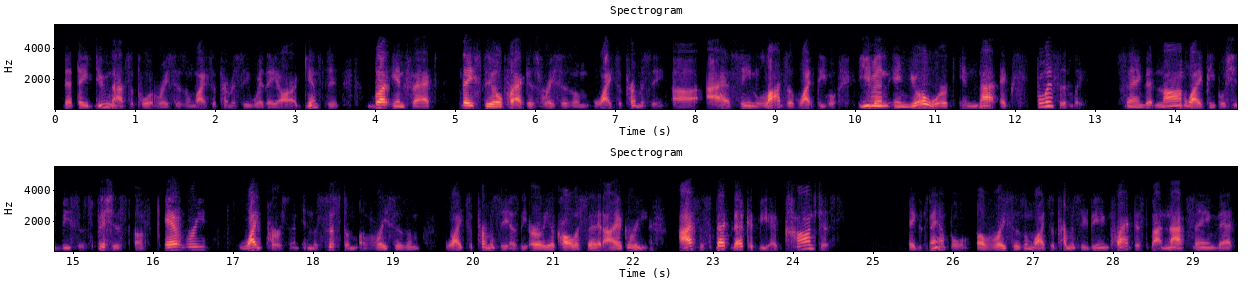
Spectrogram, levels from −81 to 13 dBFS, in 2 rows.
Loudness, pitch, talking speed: -22 LUFS, 175 Hz, 165 wpm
